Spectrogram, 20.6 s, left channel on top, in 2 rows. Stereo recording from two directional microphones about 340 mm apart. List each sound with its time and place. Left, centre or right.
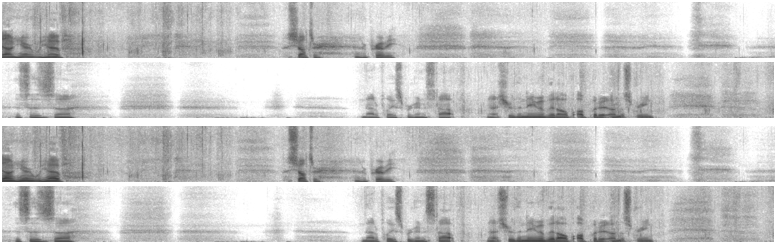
0.0 s speech: centre
1.6 s walk: centre
9.2 s a sound: centre
10.5 s speech: centre
11.9 s wheeze: centre
15.4 s speech: centre
16.4 s speech: centre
